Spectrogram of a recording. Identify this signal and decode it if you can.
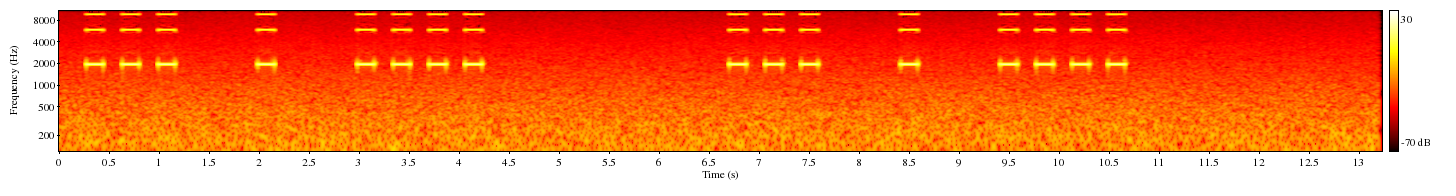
Beep code, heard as beeps from a small speaker, played twice, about 1950 Hz. 3-1-4. In Phoenix BIOS tables: interrupt mask register failure.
